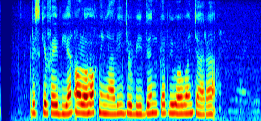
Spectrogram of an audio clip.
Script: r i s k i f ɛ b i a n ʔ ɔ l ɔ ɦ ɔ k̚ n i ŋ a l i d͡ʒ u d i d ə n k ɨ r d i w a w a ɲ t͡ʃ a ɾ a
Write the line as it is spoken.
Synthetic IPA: r i s k i f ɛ b i a n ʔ ɔ l ɔ ɦ ɔ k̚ n i ŋ a l i d͡ʒ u b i d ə n k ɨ r d i w a w a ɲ t͡ʃ a ɾ a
